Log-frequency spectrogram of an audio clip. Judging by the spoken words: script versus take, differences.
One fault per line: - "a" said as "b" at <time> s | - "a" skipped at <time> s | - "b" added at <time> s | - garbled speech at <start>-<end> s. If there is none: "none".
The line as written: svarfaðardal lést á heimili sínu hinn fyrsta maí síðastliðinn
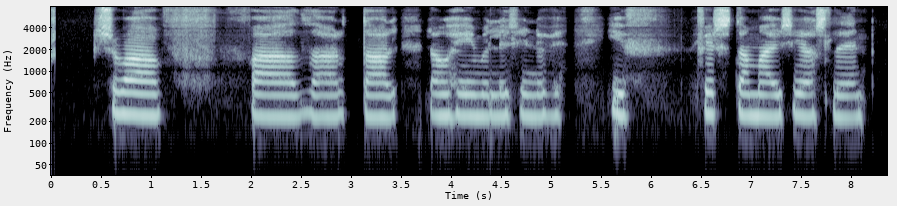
- "lést" skipped at 3.5 s
- "hinn" skipped at 4.9 s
